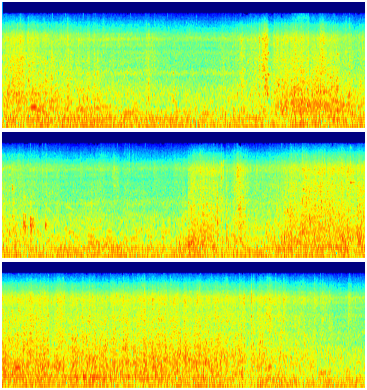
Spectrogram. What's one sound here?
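A water hose sprays with a steady hiss.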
